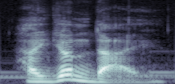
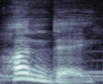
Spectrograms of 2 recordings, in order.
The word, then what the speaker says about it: Hyundai: Certains disent Hi-yun-dai, d'autres disent Hi-yun-day. Je dis Hyundai, comme dimanche, parce que c'est comme ça qu'ils veulent que ça se prononce. Hyundai a même fait toute une campagne du Super Bowl à ce sujet en 2009 et ils l'ont également rendue officielle sur Twitter.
